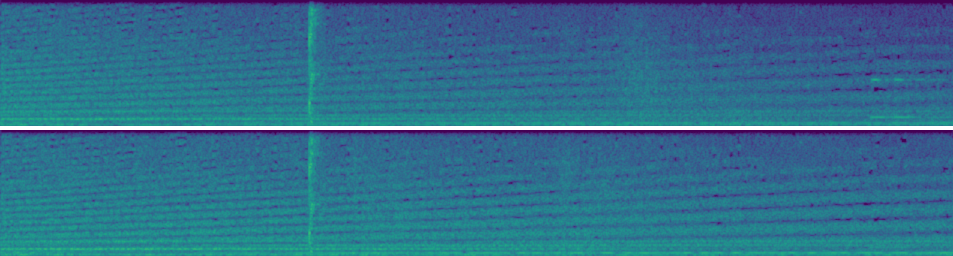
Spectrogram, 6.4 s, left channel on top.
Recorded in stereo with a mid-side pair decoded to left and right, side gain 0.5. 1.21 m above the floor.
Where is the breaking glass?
Straight ahead.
